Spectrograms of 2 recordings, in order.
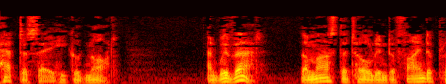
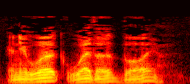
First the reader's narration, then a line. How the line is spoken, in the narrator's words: asked him in a mighty voice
